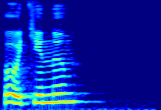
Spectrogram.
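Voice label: "ӧтиным", Komi, female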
